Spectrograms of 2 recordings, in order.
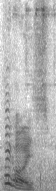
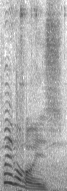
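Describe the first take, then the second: First: Higher cheery call to the dogs; higher cheerful hello; excited greeting. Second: Much higher squeaky hello to the dogs; very high squeaky call; squeaky greeting. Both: Real, not acted.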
